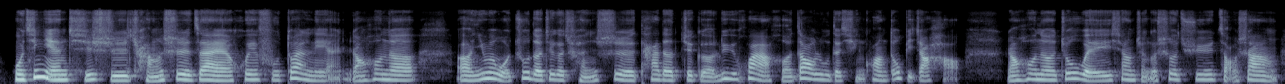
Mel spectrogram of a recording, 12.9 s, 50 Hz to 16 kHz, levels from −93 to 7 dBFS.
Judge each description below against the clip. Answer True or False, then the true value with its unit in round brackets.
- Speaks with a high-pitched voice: False (180 Hz)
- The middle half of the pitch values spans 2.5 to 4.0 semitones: True (2.8 semitones)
